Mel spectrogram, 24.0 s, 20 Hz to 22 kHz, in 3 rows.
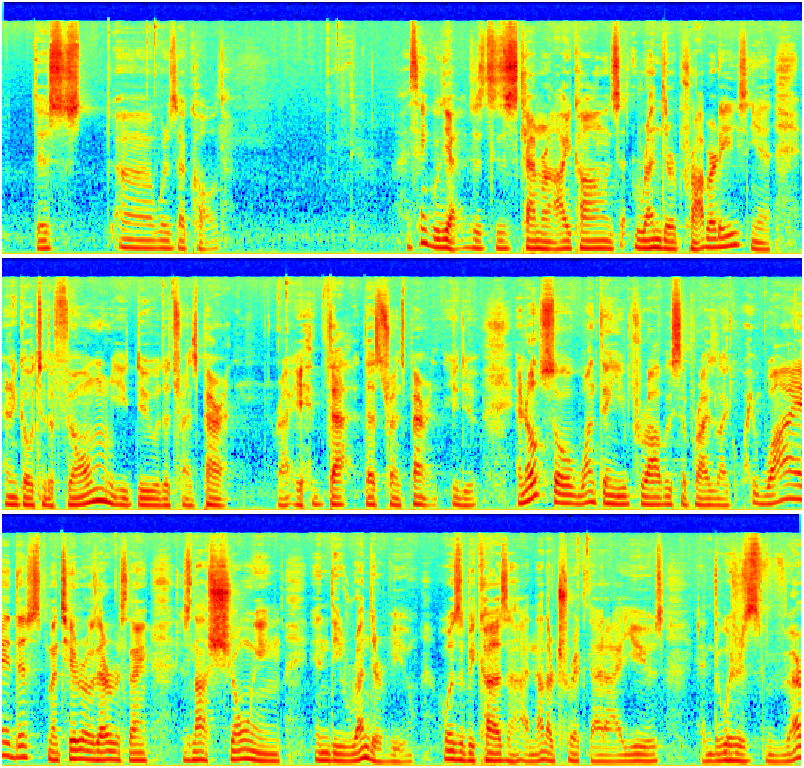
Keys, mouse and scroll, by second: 1.4 click, 2.1-2.6 scroll down 8, 3.2 click, 3.9 scroll down 1, 9.6 click, 10.8 click, 11.8-12.5 scroll up 4, 12.5-12.9 middle drag, 12.9 scroll down 3, 13.3-13.9 middle drag, 13.9-14.3 scroll down 3, 14.3-14.9 shift+middle drag, 14.9-15.3 scroll up 2, 15.3-18.8 middle drag, 18.8-19.7 scroll down 1, 19.7-20.6 scroll down 1, 20.6-21.7 middle drag, 21.7 click, 23.0-23.3 scroll down 1, 23.3-23.9 middle drag.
